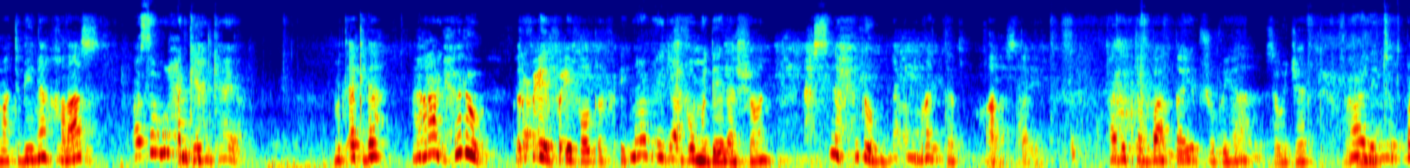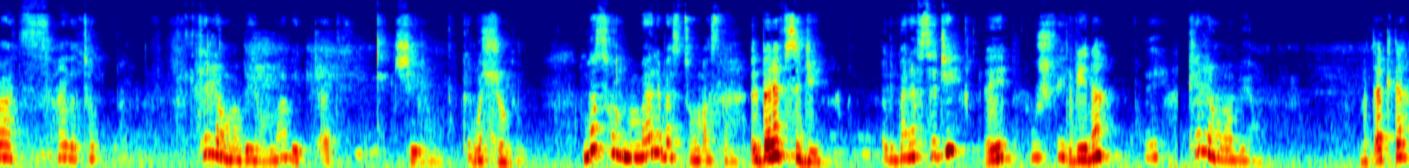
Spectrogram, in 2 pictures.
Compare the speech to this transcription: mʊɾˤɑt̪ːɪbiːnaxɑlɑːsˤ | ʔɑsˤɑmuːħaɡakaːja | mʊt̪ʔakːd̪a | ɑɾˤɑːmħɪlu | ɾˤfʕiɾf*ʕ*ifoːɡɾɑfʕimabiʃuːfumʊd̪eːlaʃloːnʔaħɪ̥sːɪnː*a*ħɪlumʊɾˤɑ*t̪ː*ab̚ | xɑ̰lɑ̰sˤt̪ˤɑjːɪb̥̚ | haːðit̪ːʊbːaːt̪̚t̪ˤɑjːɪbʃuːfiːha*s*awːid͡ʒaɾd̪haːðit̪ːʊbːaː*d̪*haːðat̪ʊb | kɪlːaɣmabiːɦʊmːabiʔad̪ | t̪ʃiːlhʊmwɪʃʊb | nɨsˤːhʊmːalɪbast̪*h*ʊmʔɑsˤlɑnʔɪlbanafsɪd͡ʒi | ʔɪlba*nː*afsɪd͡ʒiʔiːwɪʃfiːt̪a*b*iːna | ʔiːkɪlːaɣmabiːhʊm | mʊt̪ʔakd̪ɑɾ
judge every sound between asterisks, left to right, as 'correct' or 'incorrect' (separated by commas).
correct, correct, correct, correct, incorrect, correct, incorrect, correct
